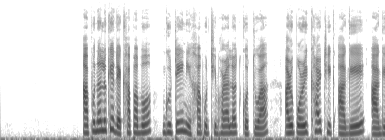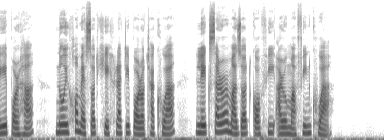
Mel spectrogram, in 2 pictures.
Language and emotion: Assamese, neutral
